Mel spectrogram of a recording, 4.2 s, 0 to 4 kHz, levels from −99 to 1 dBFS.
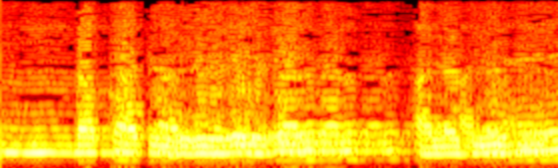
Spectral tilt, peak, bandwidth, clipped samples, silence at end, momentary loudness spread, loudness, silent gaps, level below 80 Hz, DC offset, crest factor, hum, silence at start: -12 dB/octave; 0 dBFS; 4 kHz; 0.6%; 0 s; 6 LU; -10 LUFS; none; -52 dBFS; under 0.1%; 8 dB; none; 0 s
